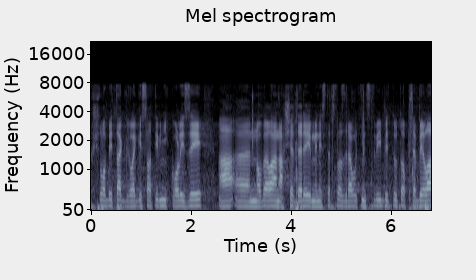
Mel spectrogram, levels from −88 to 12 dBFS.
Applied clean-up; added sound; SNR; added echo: none; Drawer open or close; 15 dB; none.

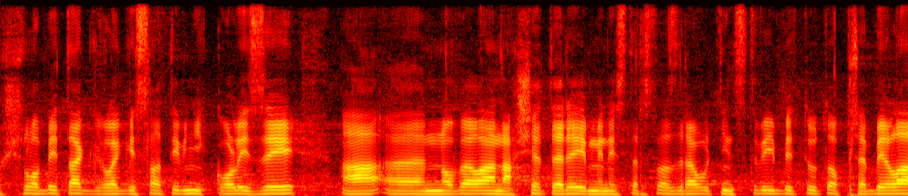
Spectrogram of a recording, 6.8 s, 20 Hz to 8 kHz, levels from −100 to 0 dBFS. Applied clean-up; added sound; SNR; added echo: none; none; none; none.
